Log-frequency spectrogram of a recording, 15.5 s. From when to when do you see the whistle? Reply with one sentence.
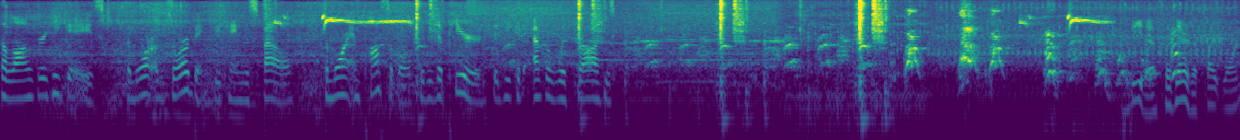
The whistle can be heard from 3.4 to 5.2 s and from 12.8 to 13.9 s.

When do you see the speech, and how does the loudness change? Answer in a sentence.
You can hear the speech from 0.0 to 7.8 s, at a steady volume; and briefly from 14.0 to 15.4 s.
